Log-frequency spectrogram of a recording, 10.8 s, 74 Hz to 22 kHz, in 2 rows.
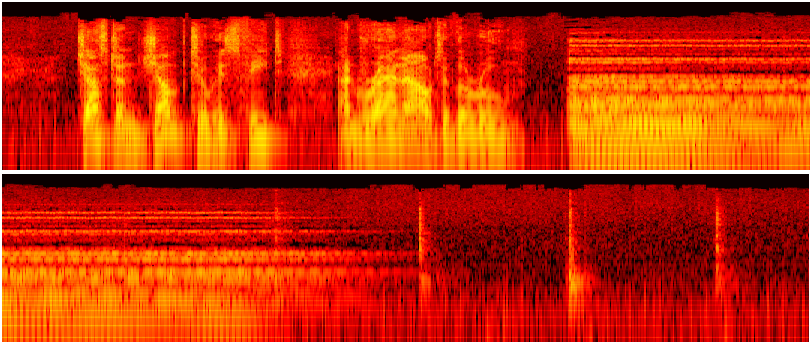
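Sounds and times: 
speech: 0.5s - 3.6s
low sustained tone: 3.8s - 8.1s.

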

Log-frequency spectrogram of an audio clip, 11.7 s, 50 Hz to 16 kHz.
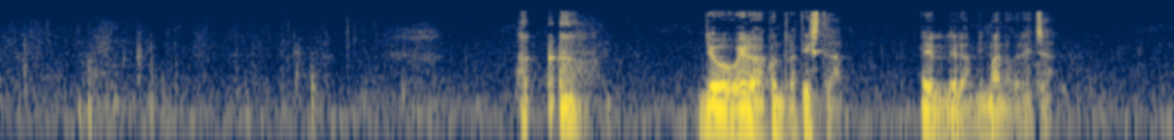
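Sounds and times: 
footsteps walking to the centre of a room: 0.0s - 4.2s
speech: 7.0s - 8.5s, 9.2s - 10.6s.

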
